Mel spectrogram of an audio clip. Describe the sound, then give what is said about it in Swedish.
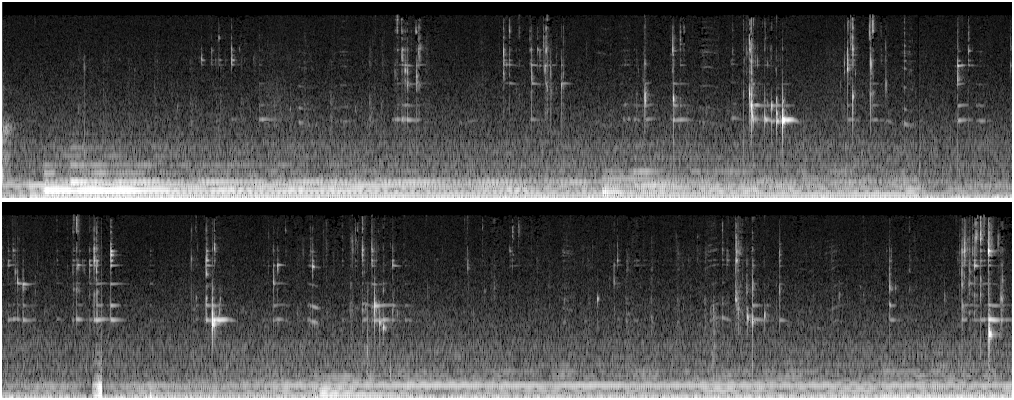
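Water drips and small splashes land irregularly over a steady low background hum as a face is rinsed with water, neither too hot nor too cold, to wash off a face mask. Fairly quiet, with no one talking. “Så då sköljer vi bort här med lite vatten.”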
